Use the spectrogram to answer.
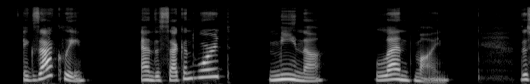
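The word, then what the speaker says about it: мина: It turns out to be mina. Excellent. We chewed down the pronunciation of soft pu bm m to an ideal state.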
